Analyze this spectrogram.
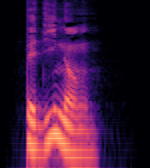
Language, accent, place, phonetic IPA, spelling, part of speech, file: German, Germany, Berlin, [bəˈdiːnʊŋ], Bedienung, noun, De-Bedienung.ogg
- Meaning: 1. service 2. waiter, waitress 3. operation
